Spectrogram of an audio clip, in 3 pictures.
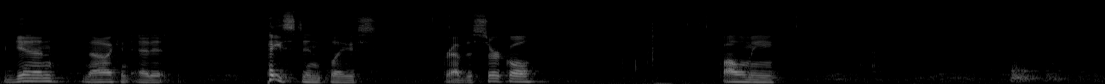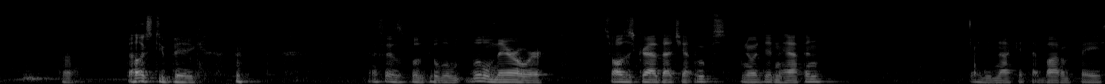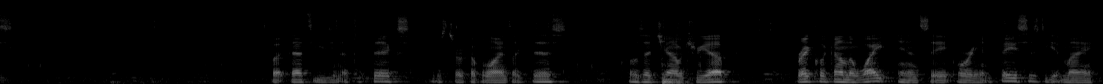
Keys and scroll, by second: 6.5 super+s, 8.8 space, 13.3 super+Tab, 14.7 super+Tab, 22.5 e, 24.2 l, 25.8 l, 28.0 e, 29.2 space.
